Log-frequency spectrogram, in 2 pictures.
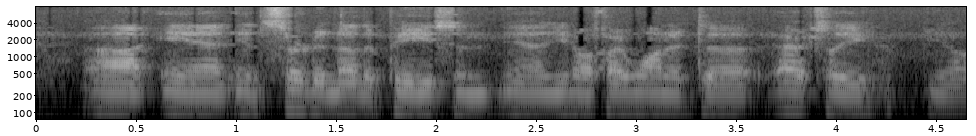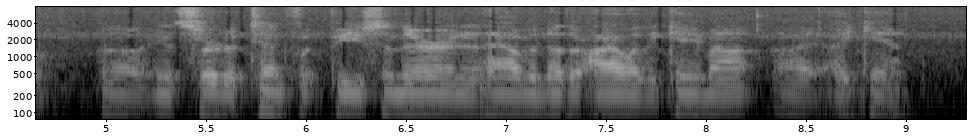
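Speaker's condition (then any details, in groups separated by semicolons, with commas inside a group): No condition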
